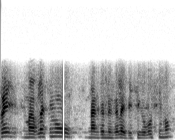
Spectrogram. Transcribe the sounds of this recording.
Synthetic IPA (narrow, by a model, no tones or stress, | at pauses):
ɾajmablasimɯwnaŋɡɯnɯŋɡɯlajbisiɡɯbɔsimɔw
